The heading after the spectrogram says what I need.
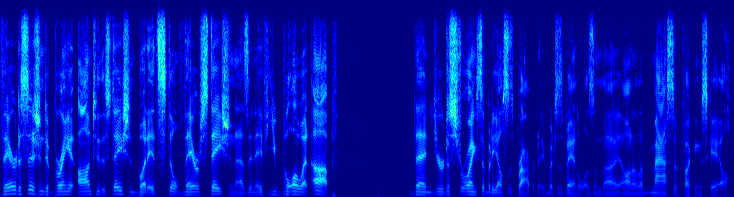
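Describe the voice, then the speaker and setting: A man's voice: on the low side, steady tone, fairly quick, sharp tone, no room sound, dull audio. A man running a tabletop roleplaying game as game master, explaining casually in a hedging way and repeating himself.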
